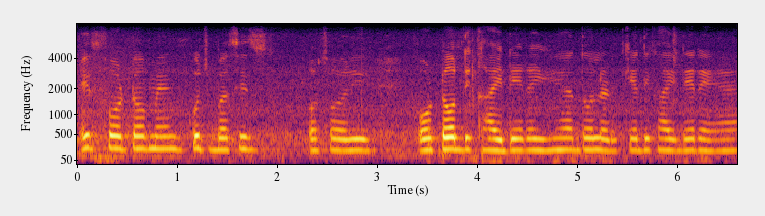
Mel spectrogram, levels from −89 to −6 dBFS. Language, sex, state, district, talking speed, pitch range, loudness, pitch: Hindi, female, Haryana, Rohtak, 165 wpm, 200-220 Hz, -18 LUFS, 205 Hz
